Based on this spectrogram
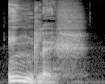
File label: English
